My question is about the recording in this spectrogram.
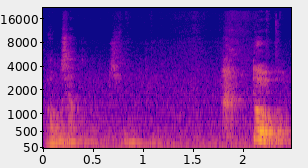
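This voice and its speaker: A man's voice: slow pace, dark tone. A man preaching a revival sermon as a pastor, telling humorous stories with chuckles and emphatic repetition. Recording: echoey prayer-house hall from far off.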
